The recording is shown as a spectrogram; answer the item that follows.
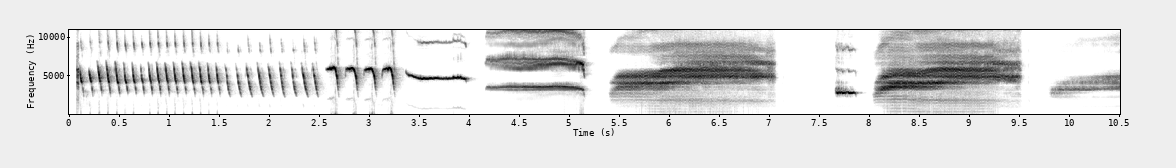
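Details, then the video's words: Golden-headed weaver song for teaching cage birds: a rapid chattering trill of clicks, a few sharp chirps, pure whistled tones, then alternating long harsh sizzling buzzes and silences. "suara manyar kepala emas"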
